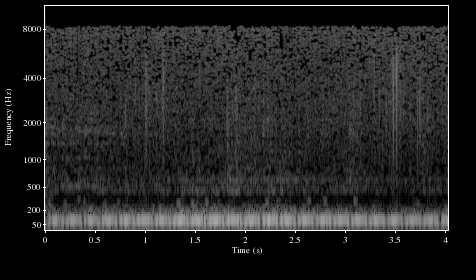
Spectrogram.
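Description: A lawyer's car engine idles at the front door of the Lancaster estate in a suburb as Mrs. Lancaster gets out, a steady, low rumbling hum holding an even level for the whole stretch with no revving and no voices.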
